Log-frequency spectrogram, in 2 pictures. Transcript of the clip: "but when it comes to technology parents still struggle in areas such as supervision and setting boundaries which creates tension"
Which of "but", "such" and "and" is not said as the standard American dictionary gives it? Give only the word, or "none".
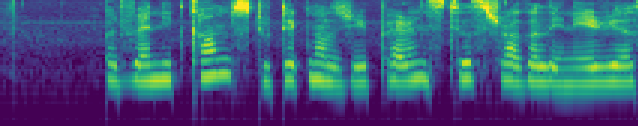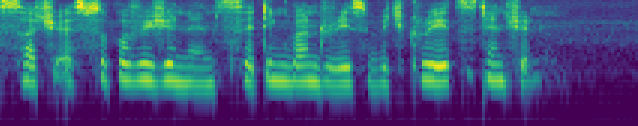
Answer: none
